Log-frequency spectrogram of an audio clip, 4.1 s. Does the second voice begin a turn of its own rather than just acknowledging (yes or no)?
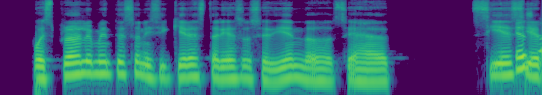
yes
